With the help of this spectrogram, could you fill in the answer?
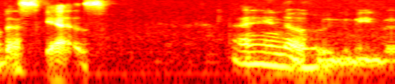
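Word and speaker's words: Vásquez: camille oh very good camille vasquez not vasquez i know e lane says vasquez but that's not how you pronounce it it's camille vesquez i know who you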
